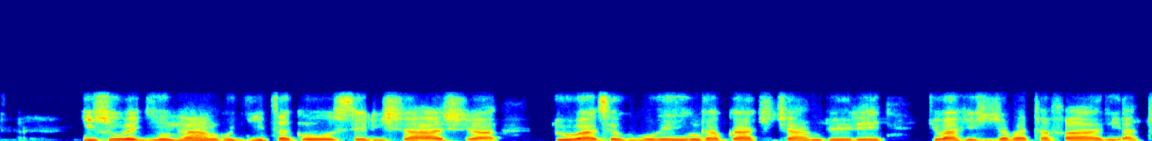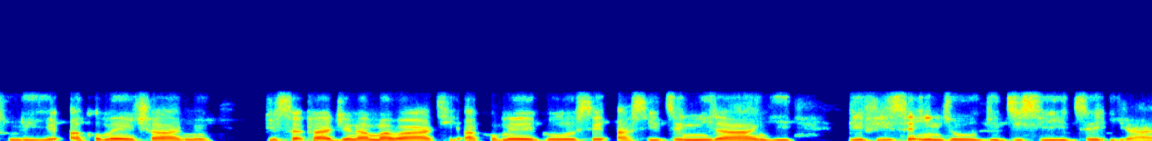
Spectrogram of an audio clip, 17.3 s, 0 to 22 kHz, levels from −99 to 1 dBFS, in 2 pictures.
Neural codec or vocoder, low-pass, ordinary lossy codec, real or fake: codec, 44.1 kHz, 7.8 kbps, Pupu-Codec; 7.2 kHz; Opus, 16 kbps; fake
